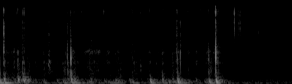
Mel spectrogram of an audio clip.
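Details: Close, continuous crackly crunching and tearing as a white hamster bites into a tartlet made with carrot and beet, with a sharp louder snap near the end.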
